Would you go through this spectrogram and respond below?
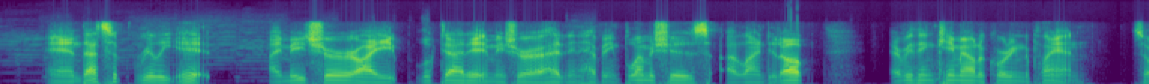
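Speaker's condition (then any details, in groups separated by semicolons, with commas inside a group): No condition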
